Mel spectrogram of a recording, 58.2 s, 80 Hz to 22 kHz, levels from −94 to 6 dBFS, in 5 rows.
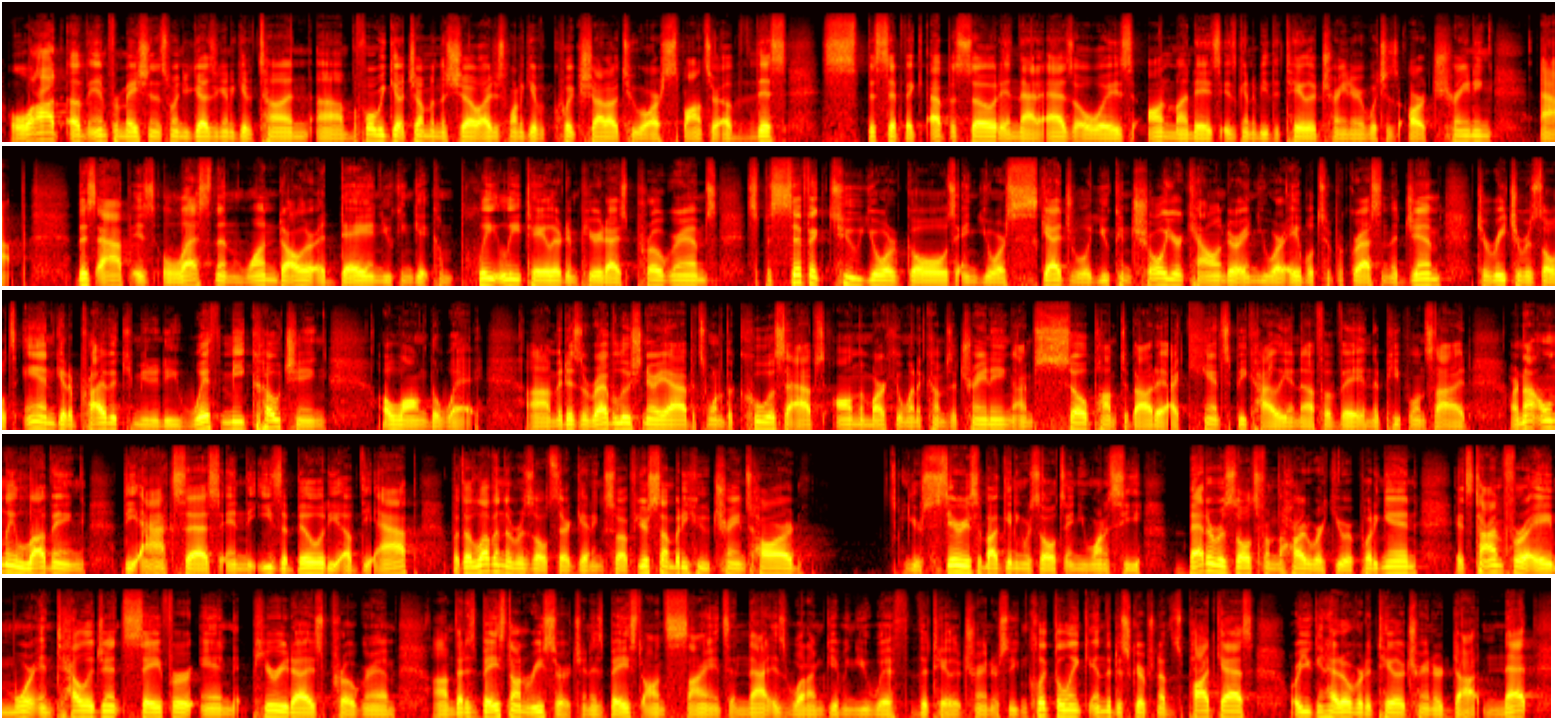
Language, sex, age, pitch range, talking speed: English, male, 30-49, 95-120 Hz, 250 wpm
